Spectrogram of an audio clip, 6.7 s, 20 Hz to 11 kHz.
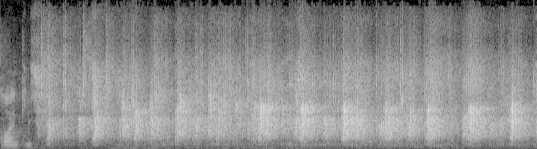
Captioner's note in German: Beifall bei der CDU und dem BÜNDNIS 90/DIE GRÜNEN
